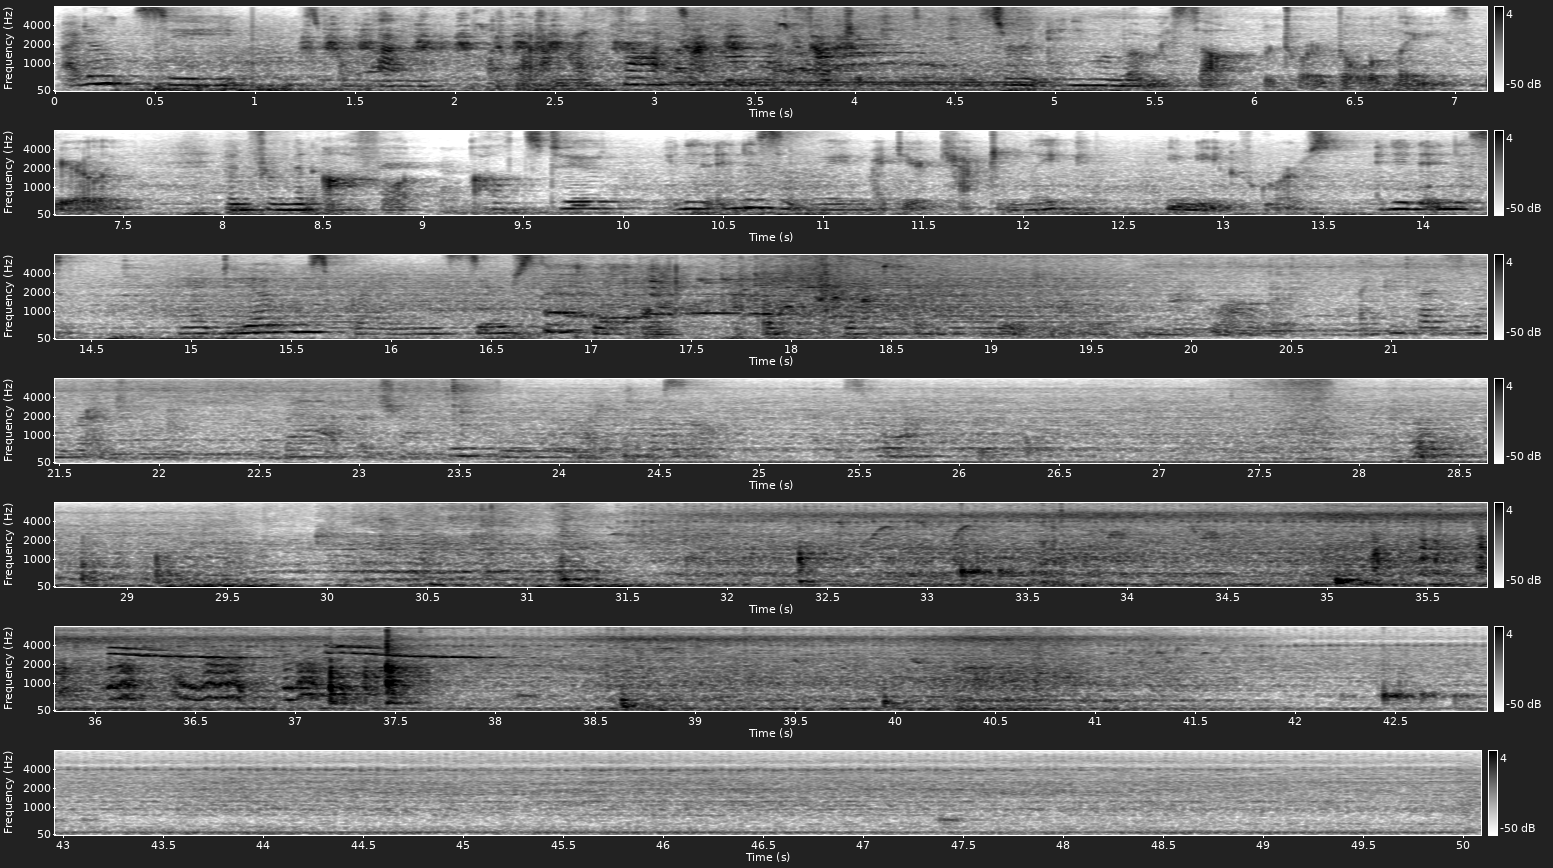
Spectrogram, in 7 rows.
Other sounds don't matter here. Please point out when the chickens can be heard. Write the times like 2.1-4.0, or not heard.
1.2-4.0, 16.8-18.6, 35.2-37.1.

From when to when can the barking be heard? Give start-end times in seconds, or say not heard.
not heard.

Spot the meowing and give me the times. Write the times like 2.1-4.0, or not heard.
3.0-4.9, 36.0-38.0.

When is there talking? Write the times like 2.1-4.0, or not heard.
0.0-25.6.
